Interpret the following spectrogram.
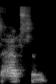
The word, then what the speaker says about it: absinthe: She says synth. It's absinthe. Absinthe. She's adding syllables, but she adds syllables.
